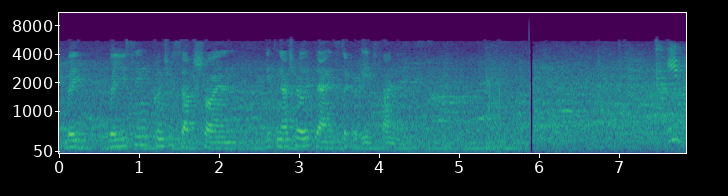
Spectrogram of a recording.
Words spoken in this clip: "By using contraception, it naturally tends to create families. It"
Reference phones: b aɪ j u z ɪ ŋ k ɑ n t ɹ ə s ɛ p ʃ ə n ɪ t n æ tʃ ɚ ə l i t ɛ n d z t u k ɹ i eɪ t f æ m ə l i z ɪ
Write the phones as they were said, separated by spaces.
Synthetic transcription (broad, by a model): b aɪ j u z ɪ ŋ k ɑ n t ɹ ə s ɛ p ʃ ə n ɪ t n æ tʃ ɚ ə l i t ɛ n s t u k ɹ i eɪ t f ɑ ə n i s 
